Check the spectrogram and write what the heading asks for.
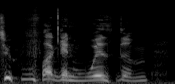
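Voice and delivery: mocking, sneering tone. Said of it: "I read it like".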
